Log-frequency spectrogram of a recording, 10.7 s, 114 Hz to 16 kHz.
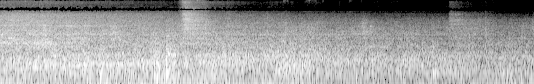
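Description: A New York City Subway R62-series train pulling out of the station and receding into the tunnel: a steady rumble of wheels on rail that fades over the last few seconds, with a short high-pitched burst about three and a half seconds in.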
